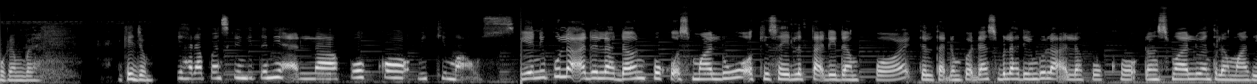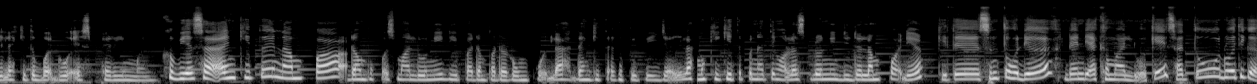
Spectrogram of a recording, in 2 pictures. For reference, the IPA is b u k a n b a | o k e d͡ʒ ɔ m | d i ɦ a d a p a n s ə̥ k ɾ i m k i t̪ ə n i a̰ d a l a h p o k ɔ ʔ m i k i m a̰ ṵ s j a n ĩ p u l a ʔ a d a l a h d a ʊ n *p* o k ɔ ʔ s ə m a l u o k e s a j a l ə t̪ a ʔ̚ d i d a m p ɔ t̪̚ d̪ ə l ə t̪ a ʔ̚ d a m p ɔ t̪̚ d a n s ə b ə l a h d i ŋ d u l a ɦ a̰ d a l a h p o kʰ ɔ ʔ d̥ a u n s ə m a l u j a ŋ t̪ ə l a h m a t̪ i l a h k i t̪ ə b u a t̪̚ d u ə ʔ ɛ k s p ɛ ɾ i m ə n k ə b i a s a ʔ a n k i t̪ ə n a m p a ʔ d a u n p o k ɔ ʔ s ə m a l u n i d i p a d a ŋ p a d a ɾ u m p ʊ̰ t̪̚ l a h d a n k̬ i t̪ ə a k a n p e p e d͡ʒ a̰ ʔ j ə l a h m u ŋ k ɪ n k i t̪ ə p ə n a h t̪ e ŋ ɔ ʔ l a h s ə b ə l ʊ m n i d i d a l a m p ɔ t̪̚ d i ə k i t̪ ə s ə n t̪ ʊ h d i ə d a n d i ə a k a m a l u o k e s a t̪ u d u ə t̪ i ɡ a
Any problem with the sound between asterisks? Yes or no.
no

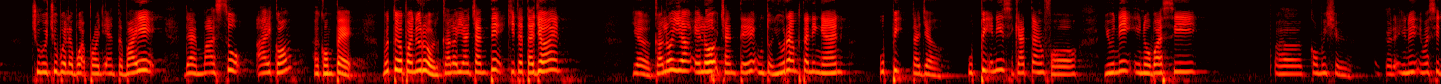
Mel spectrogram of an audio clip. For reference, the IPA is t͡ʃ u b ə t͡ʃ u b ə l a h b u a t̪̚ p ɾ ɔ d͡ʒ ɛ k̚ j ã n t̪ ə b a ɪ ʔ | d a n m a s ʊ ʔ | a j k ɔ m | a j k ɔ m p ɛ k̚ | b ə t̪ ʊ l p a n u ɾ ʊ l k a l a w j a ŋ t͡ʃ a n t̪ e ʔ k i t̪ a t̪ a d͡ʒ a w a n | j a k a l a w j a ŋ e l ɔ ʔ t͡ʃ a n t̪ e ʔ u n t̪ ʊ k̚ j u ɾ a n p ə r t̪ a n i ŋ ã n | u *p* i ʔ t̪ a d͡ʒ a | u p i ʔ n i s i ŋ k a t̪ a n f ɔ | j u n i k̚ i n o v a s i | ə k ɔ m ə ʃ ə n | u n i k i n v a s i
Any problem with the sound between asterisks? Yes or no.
no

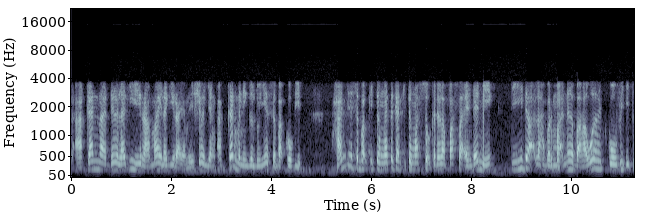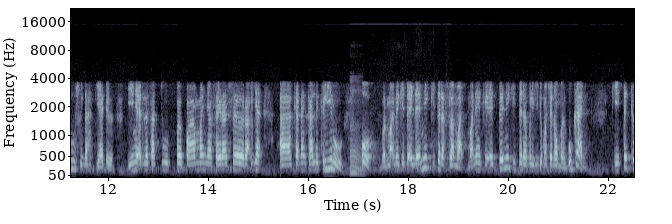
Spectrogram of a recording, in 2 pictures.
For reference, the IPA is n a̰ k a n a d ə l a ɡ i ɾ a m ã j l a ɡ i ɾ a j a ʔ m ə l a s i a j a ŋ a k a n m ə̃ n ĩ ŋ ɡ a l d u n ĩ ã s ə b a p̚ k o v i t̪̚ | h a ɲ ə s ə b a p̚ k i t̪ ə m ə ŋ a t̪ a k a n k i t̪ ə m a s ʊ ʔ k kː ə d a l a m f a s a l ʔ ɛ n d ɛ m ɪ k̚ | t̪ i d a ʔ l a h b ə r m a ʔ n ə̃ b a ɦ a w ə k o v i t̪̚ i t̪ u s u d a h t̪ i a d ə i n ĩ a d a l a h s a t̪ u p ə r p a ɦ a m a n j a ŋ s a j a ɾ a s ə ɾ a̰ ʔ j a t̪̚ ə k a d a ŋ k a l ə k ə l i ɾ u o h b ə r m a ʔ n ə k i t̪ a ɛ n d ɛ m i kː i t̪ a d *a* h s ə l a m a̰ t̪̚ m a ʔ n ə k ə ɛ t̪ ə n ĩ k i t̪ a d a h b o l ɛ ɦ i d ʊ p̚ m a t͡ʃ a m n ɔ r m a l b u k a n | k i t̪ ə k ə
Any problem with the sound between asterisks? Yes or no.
no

